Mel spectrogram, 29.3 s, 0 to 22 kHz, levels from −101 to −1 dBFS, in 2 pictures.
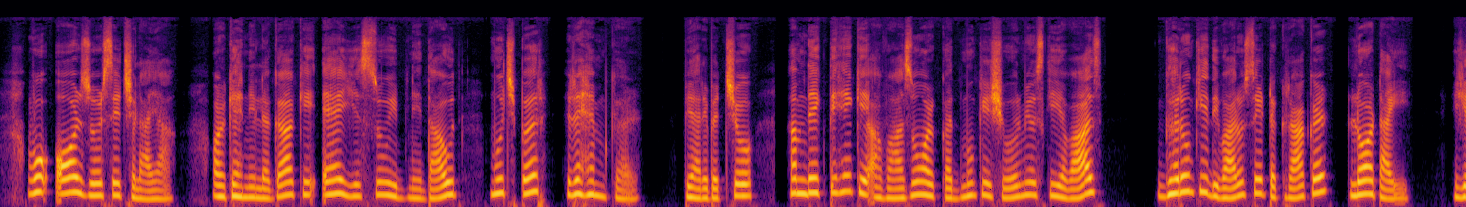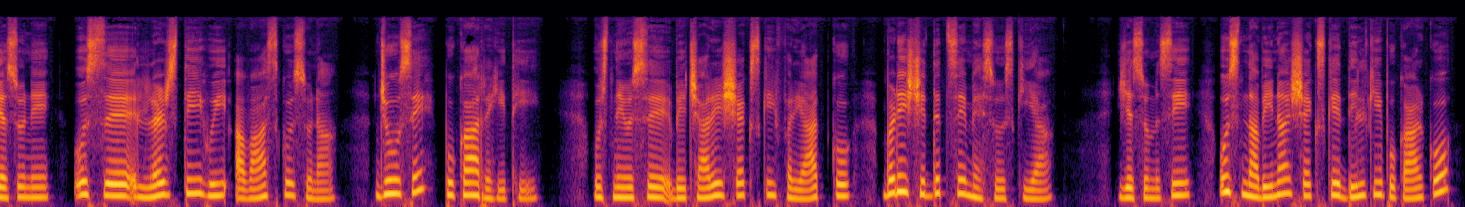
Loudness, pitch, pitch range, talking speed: -19 LUFS, 220 Hz, 185-250 Hz, 160 wpm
